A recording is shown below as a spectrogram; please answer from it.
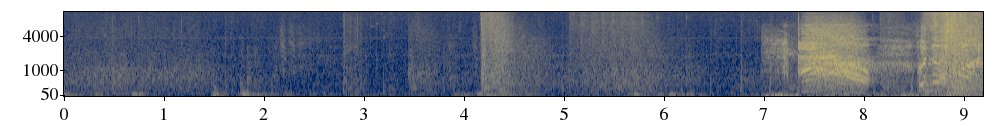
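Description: Video-game gunfire comes in short bursts of rapid shots, loudest and densest toward the end, under the loud, agitated voice of a player.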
